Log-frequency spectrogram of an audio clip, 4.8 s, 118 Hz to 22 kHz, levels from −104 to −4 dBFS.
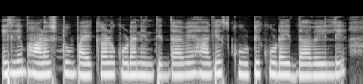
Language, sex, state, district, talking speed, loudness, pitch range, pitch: Kannada, female, Karnataka, Bidar, 135 wpm, -16 LUFS, 215-230 Hz, 220 Hz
